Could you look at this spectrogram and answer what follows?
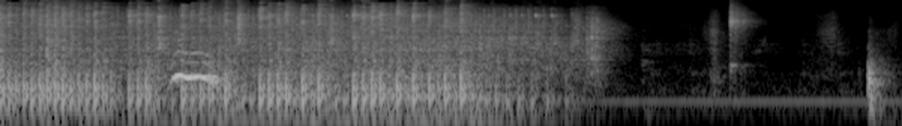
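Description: Small petrol engine on a homebuilt ultralight car running loudly with a fast, even beat, then cutting off about four seconds in. After it stops, only a faint low hum and a couple of light clicks remain.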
